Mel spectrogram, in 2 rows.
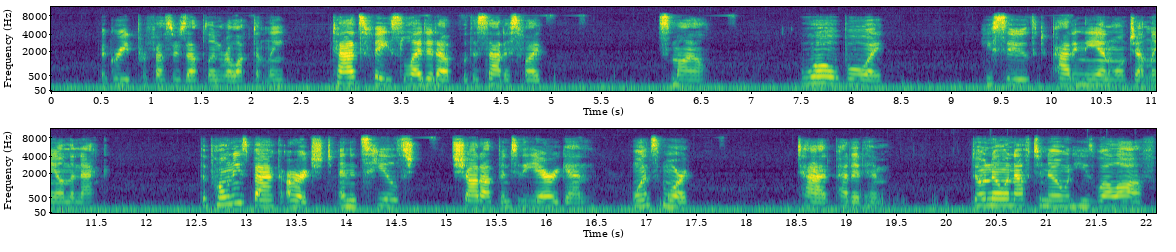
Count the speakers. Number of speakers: one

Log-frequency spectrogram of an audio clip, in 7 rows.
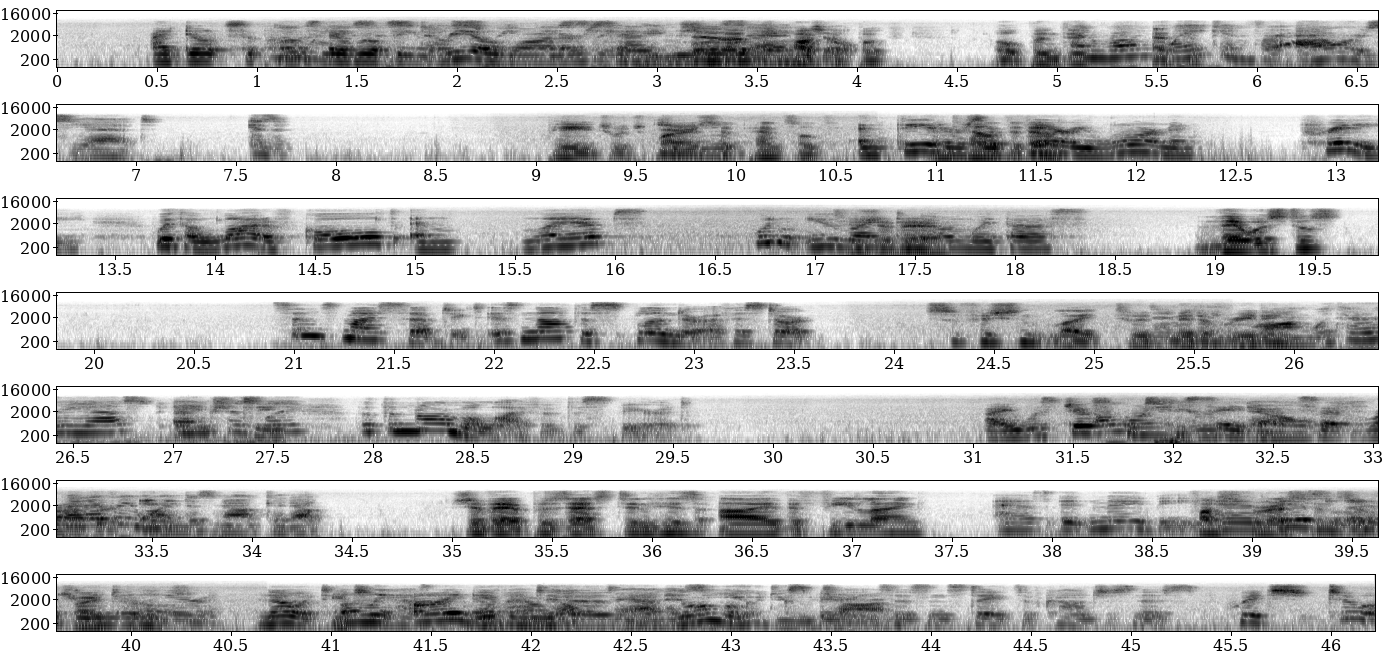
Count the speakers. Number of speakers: four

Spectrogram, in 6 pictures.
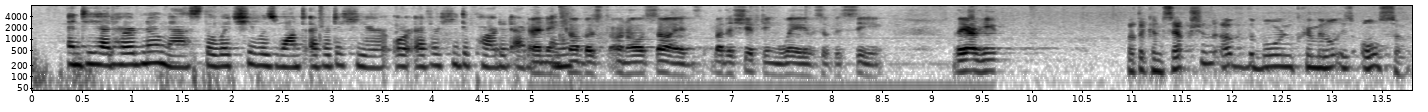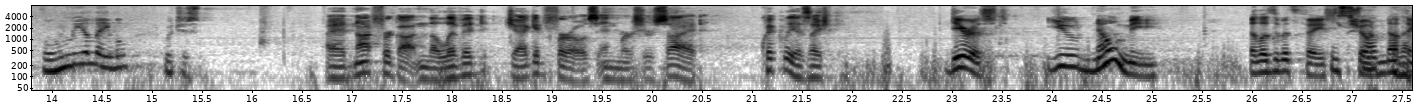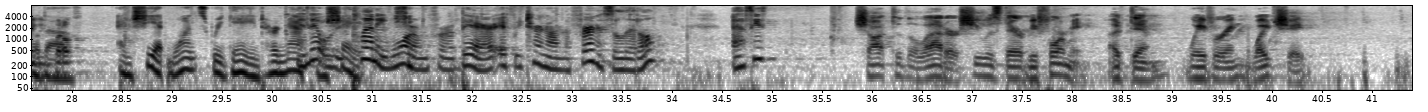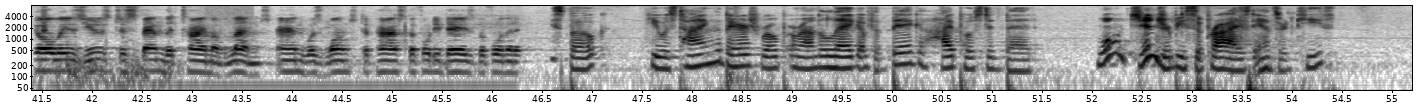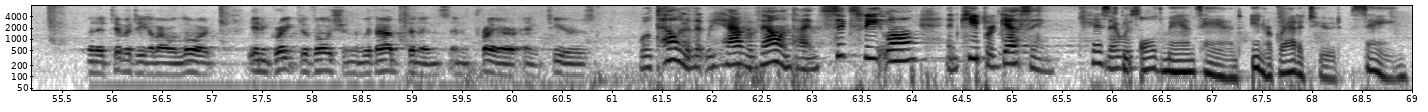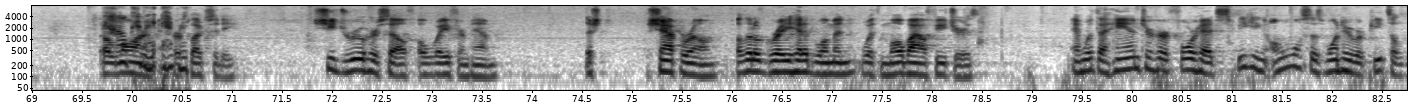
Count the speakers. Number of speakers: seven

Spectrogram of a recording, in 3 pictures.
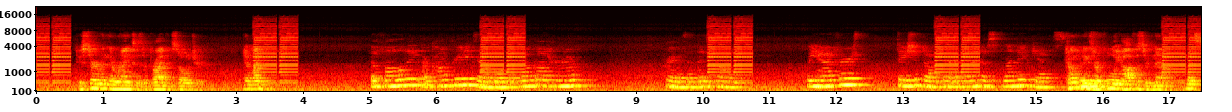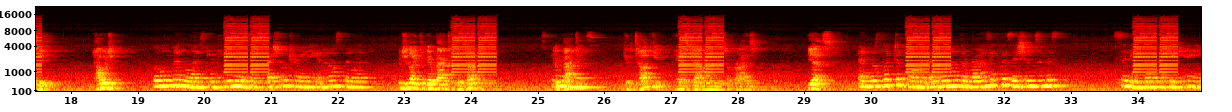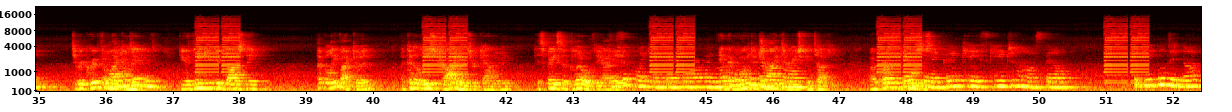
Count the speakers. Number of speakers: two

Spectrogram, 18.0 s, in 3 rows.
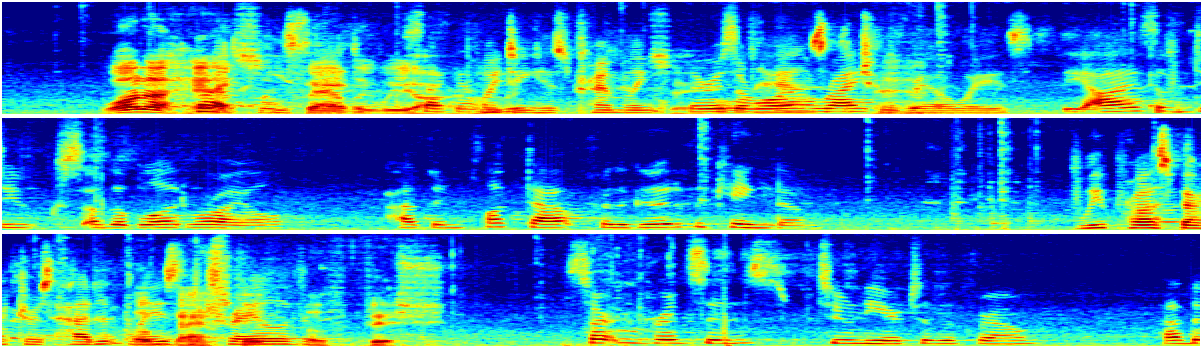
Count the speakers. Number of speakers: three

